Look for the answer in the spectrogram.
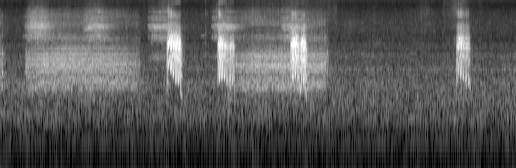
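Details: A young mauve lineolated parakeet, still growing in its feathers, gives four short, scratchy chirps at uneven intervals over about five seconds, with a soft rustling hiss between them.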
